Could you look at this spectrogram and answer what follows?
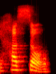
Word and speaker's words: hustle: Because this STLE, we say hustle, and this T is silent, right?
